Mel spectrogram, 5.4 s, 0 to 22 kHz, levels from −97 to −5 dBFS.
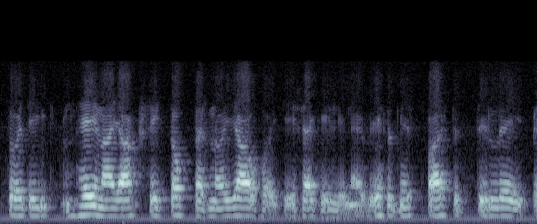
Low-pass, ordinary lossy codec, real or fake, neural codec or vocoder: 7.2 kHz; MP3, 48 kbps; real; none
